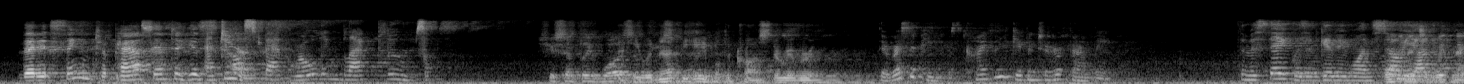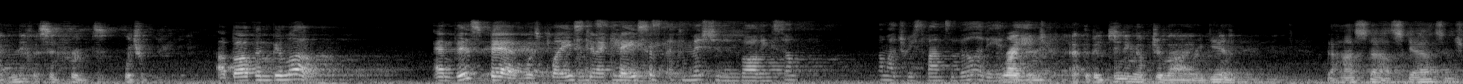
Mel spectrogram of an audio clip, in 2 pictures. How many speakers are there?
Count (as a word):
seven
